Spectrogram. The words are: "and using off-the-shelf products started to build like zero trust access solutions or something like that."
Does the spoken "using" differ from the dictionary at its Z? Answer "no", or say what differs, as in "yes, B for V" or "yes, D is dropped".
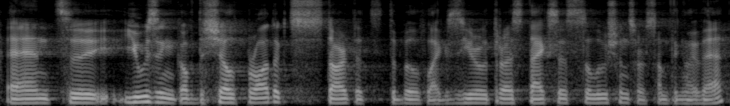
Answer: no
